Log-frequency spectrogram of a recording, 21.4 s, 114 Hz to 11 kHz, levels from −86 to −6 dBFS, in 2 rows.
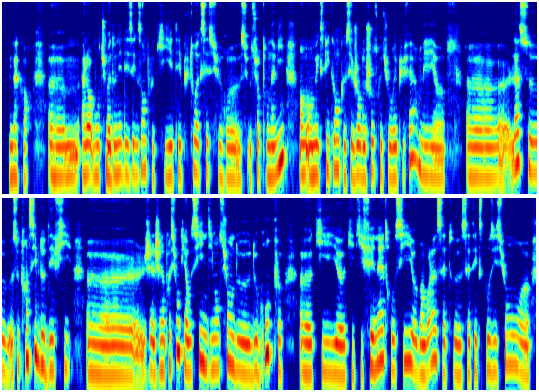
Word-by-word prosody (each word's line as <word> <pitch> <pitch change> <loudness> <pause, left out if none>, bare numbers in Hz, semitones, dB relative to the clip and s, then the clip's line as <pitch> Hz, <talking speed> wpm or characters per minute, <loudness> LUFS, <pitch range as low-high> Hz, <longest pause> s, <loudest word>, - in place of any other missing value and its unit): D'accord. 180 -1 -3 0.3
Hem, 180 - +1
alors 185 -2 +3
bon 180 +1 -2
tu 180 - -4
m'as 175 - +7
donné 185 +2 -1
des 190 0 -3
exemples 195 -1 -6
qui 175 +2 -3
étaient 185 +1 -4
plutôt 210 +3 -6
axés 195 +1 -1
sur, 175 -2 -6
heu, 170 0 0
sur 165 0 -2
sur 180 +3 -5
ton 175 +2 -1
ami, 235 +11 +5 0.3
en 190 - +2
en 180 - +5
m'expliquant 200 +3 0
que 185 -3 -5
c'est 180 - -1
le - - -1
genre 185 0 +1
de 180 - +2
choses 195 +2 -3
que 190 -2 -3
tu 180 0 -5
aurais 175 0 +2
pu 190 - -9
faire, 265 +5 0
mais, 180 -5 -1
heu, 85 0 -2 0.4
heu, 175 0 0
là, 240 - +5
ce 200 -8 0
ce 230 - -1
principe 245 +3 +5
de 220 -1 +3
défi, 190 +2 -4 0.3
heu, 165 -3 +1
j'ai 180 0 +1
j'ai 180 +2 +1
l'impression 210 +9 +3
qu'il 285 - -2
y - - +4
a 185 - +5
aussi 185 +6 +2
une 210 -2 +2
dimension 195 +3 -2
de 180 -3 +2
de 175 +2 -2
groupe, 275 +10 +4 0.5
heu, 175 -1 +2
qui, 175 0 -1
heu, 165 0 +4
qui 165 0 -13
qui 170 +4 -8
fait 200 +3 +2
naître 235 +1 0
aussi, 225 +5 +1
heu, 190 -3 +1
ben, 175 -1 +2
voilà, 205 +8 0
cette, 180 -8 -4
heu, 170 -1 0
cette 180 +2 -4
exposition, 190 +1 -4
heu, 165 - 0
185 Hz, 200 wpm, -24 LUFS, 175-200 Hz, 0.5 s, m'as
